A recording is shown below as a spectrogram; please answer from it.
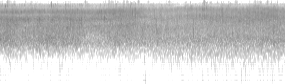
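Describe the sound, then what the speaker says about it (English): Steady rain pattering down under a tree canopy, a soft continuous hiss of drops on leaves, even and moderately near, with no voices. "I kind of love the way the trees cover us from the rain, even just down here."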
